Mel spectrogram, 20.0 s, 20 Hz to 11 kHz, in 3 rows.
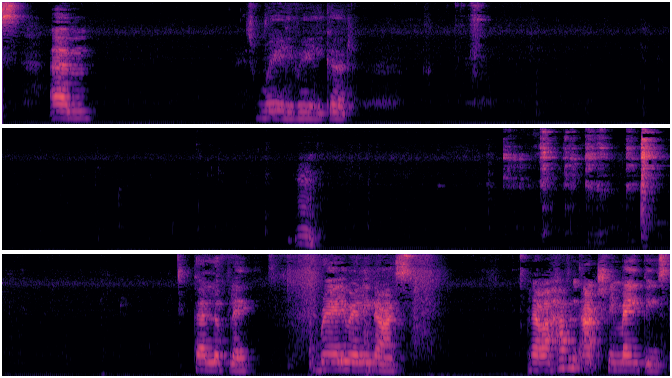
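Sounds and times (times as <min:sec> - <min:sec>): fork scraping a plate: 0:11.7 - 0:13.2.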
